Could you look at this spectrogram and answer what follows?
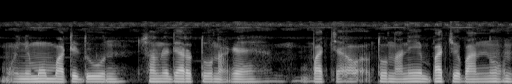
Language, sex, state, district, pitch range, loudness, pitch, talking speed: Chakma, male, Tripura, Unakoti, 125-130 Hz, -21 LUFS, 130 Hz, 130 wpm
